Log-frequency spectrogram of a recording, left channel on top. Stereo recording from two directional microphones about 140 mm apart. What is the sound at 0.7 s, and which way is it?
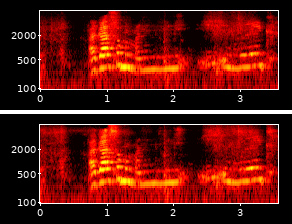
Speech, 20° right (ahead or behind).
